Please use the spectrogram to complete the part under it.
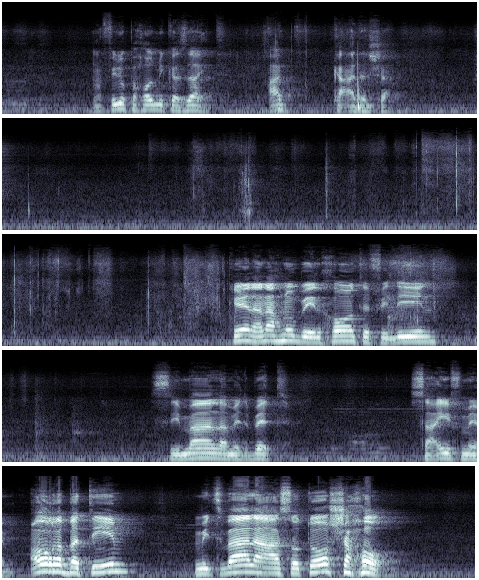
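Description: A middle-aged man speaks into a microphone in bursts, with pauses between phrases.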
